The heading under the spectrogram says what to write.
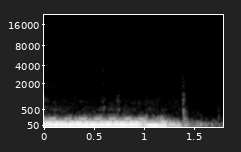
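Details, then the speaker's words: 2020 Dodge Charger Scat Pack at Copart, revved: a loud, deep V8 rumble held steady, then easing off, with no faults heard; the throaty note may mean a mid-muffler delete; the engine sounds healthy. "it does sound like it has maybe a mid muffler delete so it put it should sound pretty good let's find out all right"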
